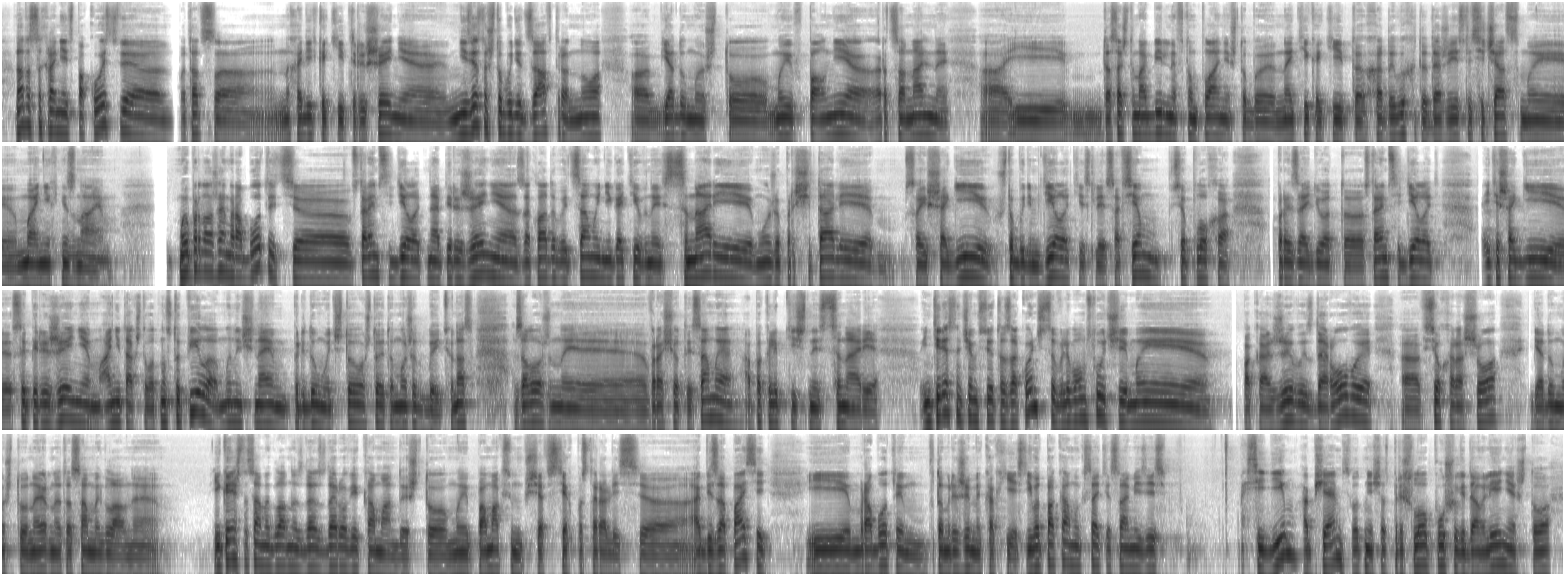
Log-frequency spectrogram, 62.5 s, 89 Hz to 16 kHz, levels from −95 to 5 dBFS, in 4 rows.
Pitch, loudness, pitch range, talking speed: 115 Hz, -22 LUFS, 105-130 Hz, 140 wpm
